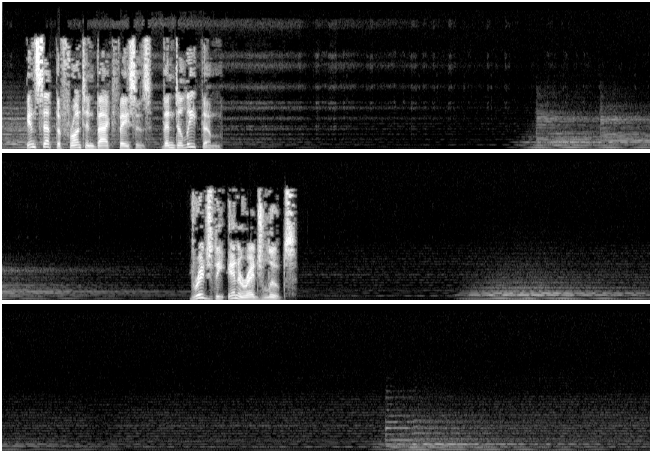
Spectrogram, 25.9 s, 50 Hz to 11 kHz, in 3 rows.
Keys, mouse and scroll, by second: 1.0 shift+click, 1.5 click, 1.9-3.8 shift+middle drag, 7.9 x, 10.2 2, 10.7 click, 10.9 click, 11.7 shift+click, 11.9 shift+click, 12.8-17.4 right drag, 17.4-18.1 scroll down 2, 18.1 click, 18.8 Tab, 19.1 click, 19.6-20.3 scroll down 1, 20.3-22.7 drag, 20.3 scroll down 4, 22.7-24.2 shift+middle drag, 24.2-25.3 scroll up 3, 24.5-25.3 middle drag, 25.3 click.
